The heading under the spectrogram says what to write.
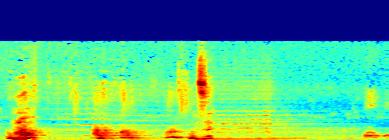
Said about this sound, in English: I can hear a dog. Where's the dog coming from?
